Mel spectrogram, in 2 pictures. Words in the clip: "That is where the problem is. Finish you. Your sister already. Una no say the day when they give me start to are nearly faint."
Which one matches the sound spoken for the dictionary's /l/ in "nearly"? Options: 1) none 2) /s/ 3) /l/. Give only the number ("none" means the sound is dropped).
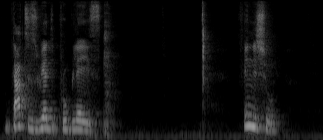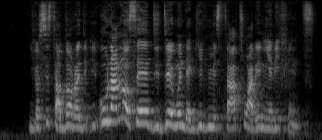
1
